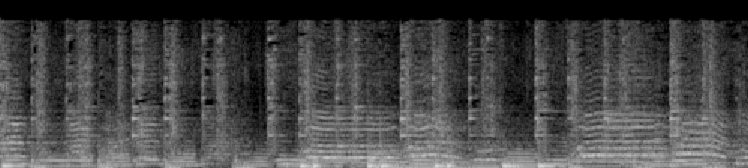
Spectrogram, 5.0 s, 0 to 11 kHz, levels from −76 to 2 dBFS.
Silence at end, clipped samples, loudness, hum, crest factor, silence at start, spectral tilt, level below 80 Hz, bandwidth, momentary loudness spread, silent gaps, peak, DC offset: 0 s; under 0.1%; -21 LUFS; none; 18 dB; 0 s; -4.5 dB/octave; -42 dBFS; 10 kHz; 7 LU; none; -4 dBFS; under 0.1%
